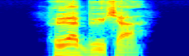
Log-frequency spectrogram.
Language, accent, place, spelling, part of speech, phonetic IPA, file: German, Germany, Berlin, Hörbücher, noun, [ˈhøːɐ̯ˌbyːçɐ], De-Hörbücher.ogg
- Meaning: nominative/accusative/genitive plural of Hörbuch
